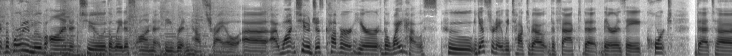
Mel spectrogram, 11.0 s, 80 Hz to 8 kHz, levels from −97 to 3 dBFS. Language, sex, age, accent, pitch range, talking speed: English, female, 20-39, American, 140-180 Hz, 195 wpm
